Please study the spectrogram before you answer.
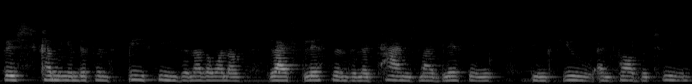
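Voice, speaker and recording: A woman's voice: on the low side, little pitch movement, normal speed, low-quality recording. A middle-aged woman performing spoken word poetry in a studio, with rhythmic delivery and repeated refrains that build in force. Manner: rhythmic, repeating refrains, rising to loud intensity. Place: studio with patterned backdrop.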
